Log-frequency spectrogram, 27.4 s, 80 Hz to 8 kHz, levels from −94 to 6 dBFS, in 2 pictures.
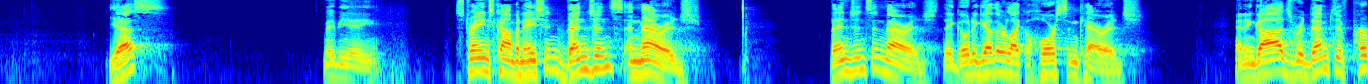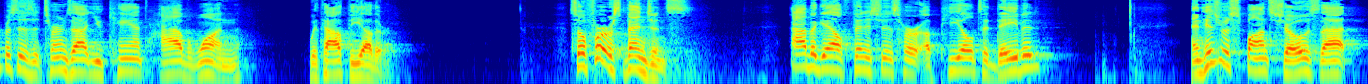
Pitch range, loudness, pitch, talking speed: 135-175 Hz, -19 LUFS, 150 Hz, 105 wpm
